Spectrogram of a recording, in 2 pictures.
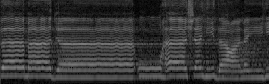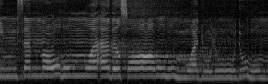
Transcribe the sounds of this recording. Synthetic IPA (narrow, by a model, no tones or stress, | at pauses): ðaːmaːd͡ʒaː | ʔuːɦaːʃaɦɪd̪aʕalajɦɪmsamʕʊɦʊmwaʔabsˤɑːɾˤʊɦʊmwad͡ʒʊluːd̪ʊhʊm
